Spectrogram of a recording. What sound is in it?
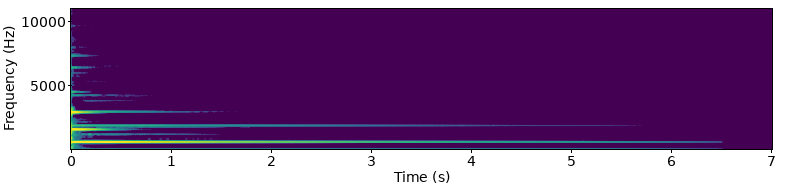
Sample of a saron key from an iron gamelan. Basic mic, some compression. The note is pelog 1, approximately a 'D'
